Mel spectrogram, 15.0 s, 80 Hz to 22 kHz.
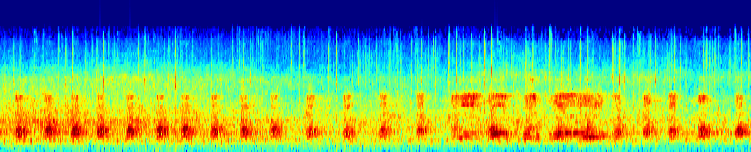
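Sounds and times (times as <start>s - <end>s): faint clicks from track: 0.1s - 15.0s
electronic steam chuffs: 9.0s - 14.9s.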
